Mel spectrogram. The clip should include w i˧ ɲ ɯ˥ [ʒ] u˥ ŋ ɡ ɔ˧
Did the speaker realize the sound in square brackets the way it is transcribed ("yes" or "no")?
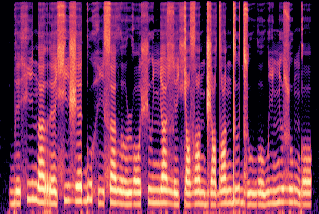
no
